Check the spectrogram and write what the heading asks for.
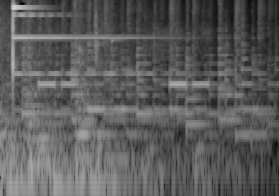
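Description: A notification-bell 'ding' sound effect: one sharp strike with a bright ringing tone that fades over about a second, over background music.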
